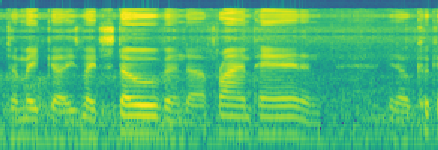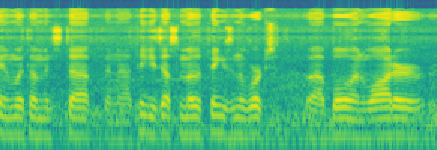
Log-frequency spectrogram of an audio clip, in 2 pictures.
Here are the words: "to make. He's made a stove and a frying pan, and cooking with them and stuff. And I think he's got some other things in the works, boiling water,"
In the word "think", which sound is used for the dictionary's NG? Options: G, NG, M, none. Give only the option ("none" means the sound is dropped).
none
